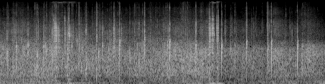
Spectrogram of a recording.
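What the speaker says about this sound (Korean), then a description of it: "박수 한번 치십시오" A packed party meeting bursts into loud, sustained applause, a dense wash of many clapping hands close by without letup.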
